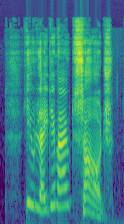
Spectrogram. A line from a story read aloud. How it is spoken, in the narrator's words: Sam squeaked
